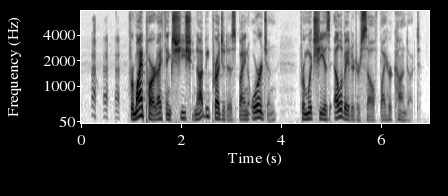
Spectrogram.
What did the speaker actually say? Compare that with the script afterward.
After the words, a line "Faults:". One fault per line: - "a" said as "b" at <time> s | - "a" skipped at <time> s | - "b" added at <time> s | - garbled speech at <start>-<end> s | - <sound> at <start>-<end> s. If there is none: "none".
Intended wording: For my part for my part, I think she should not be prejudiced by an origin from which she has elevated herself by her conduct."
For my part, I think she should not be prejudiced by an origin from which she has elevated herself by her conduct."
Faults:
- laugh at 0.2-0.8 s
- "for my part" skipped at 1.5 s
- dropout at 2.2-2.2 s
